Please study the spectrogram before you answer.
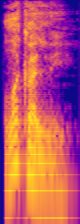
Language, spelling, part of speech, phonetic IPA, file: Russian, локальный, adjective, [ɫɐˈkalʲnɨj], Ru-локальный.ogg
- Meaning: local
